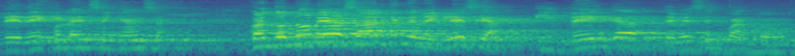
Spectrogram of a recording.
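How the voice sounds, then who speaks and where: A man's voice: sits high, lively intonation, normal speed, lo-fi sound, slight background noise. A man preaching a conversational sermon, acting out voices as he retells stories. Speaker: pastor. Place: church hall. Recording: echoey hall from far off.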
